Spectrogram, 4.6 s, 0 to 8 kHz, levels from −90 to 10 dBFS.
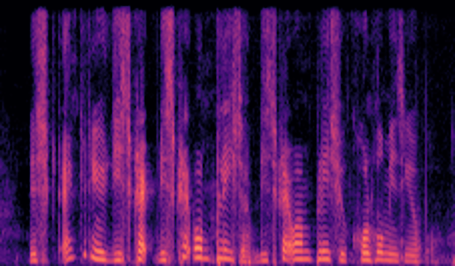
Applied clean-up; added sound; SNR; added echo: neural mask model Resemble Enhance denoiser.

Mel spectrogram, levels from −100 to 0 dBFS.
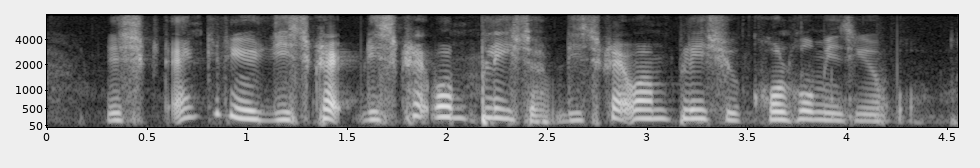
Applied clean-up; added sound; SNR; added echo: none; none; none; none.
